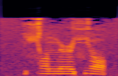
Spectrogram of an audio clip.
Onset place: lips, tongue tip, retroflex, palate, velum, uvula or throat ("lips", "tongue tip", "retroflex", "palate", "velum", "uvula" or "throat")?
palate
